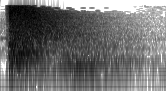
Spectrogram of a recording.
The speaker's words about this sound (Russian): Ох, вот это выпалил. Пищаль разорвало на мелкие кусочки. Эх ты, пищаль моя заговоренная.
